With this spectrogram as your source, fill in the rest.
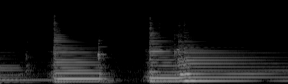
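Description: Slow electric guitar solo phrase: two separately picked sustained notes, the second sliding up and ringing out, played alone and clearly up close.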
